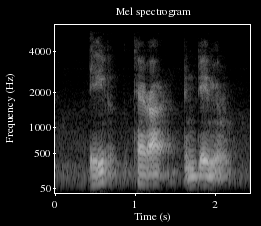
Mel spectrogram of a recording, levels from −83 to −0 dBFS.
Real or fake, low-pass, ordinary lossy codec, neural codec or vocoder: fake; 5.4 kHz; none; codec, 16 kHz, 1 kbps, FunCodec, trained on LibriTTS, 50 frames a second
